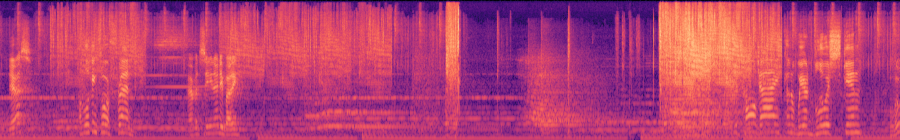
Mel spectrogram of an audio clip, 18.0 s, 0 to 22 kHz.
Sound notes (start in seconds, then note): 4.7 zapping continues; 13.1 zapping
